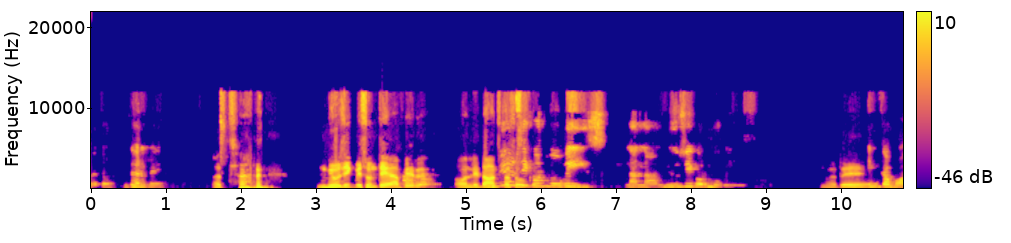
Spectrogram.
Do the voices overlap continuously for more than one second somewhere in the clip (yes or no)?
no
